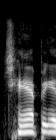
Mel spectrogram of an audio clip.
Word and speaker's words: champing: And that's how it is pronounced, by the way. Pet peeve of mine. It's not chomping at the bit. It's champing at the bit.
